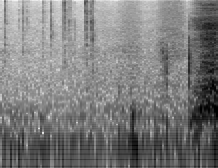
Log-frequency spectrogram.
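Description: Faint metallic clicks of a spring-hinged eyelash curler being handled and squeezed, a few in the first second, then a brief hiss near the end.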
